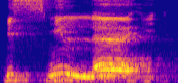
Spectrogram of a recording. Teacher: Kemudian millahi, karena dia ada tasdid di situ, maka ada an-nabr atau menekan suara, menaikkan suara sedikit supaya lamnya ini terdengar sebagai lam yang memiliki syiddah atau lam yang memiliki tasdid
